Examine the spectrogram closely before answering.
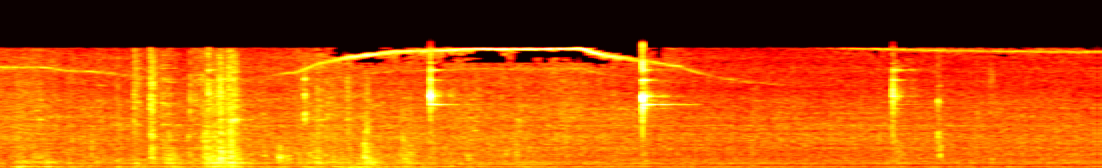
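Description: An excavator bucket scrapes and digs into rocky soil.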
